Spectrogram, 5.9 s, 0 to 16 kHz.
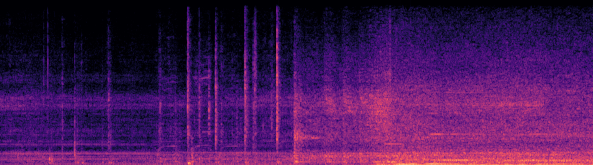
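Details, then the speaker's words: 2005–2009 Mercedes-Benz E350, M272 3.5 V6, started after an air filter replacement: a few clicks, then a smooth, even idle with no whistle or hiss indicating an air leak; secondary air pump heard; normal start-up and idle. "now what you're going to do is you're going to listen for any engine noises any weird whistling sounds which could indicate an air leak so all is looking fine to me right"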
